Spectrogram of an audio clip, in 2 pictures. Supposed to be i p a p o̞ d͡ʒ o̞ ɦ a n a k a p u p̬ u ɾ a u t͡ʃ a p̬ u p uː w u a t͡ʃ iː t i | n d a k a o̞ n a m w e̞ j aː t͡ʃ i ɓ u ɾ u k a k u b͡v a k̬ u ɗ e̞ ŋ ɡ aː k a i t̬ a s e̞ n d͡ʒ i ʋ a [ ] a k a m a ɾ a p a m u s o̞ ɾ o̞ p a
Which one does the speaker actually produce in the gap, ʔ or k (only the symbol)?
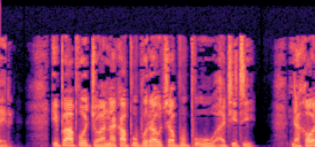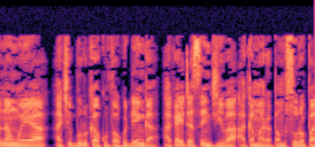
ʔ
